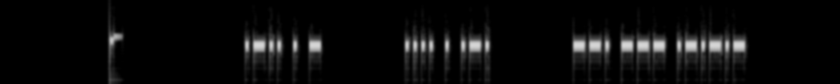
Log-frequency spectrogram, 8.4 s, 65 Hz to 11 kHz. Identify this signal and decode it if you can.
Morse code, heard as a keyed tone, about 30 wpm, 700 Hz. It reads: LET HER GO.
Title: 3x Word-Spacing - Sentences from Top 300 Words - 30wpm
